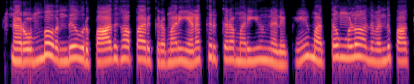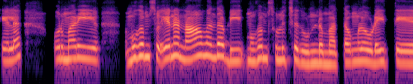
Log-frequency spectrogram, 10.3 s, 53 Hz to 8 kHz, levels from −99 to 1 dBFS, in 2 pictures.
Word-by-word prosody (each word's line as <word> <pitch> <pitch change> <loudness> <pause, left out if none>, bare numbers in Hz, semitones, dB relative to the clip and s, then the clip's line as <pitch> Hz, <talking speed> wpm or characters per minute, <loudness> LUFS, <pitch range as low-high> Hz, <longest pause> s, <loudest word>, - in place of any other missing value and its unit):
நான் 215 -1 +3
ரொம்ப 235 +8 +1
வந்து 220 +3 0
ஒரு 200 - 0
பாதுகாப்பா 240 +3 +4
இருக்கற 205 -3 -5
மாரி 215 +2 0
எனக்கு 220 +5 -3
இருக்கிற 230 -1 -4
மாதிரியும் 215 +1 -3
நினைப்பேன். 195 +7 -4
மத்தவங்களும் 260 +5 +1
அத 225 -3 -5
வந்து 220 +4 -3
பார்க்கையில 215 +2 0 0.5
ஒரு 240 - -1
மாரி 250 +1 +2 0.6
முகம் 275 +1 +3
சுலி 245 - +1
ஏன்னா, 295 +2 +4
நான் 290 +5 +4
வந்து 285 +1 +2
அப்பிடி 210 -2 -1 0.2
முகம் 245 +3 -2
சுழிச்சது 230 -3 -2
உண்டு. 190 0 0
மத்தவங்கள 200 +4 -2
உடை 195 +1 +1 0.2
தே 195 - +3
225 Hz, 170 wpm, -23 LUFS, 210-250 Hz, 0.6 s, பாதுகாப்பா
